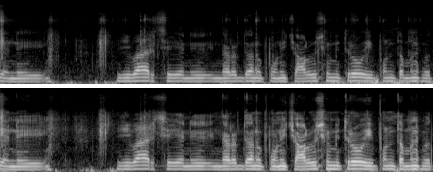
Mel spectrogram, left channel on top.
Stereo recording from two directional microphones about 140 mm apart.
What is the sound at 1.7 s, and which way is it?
Speech, 5° left (ahead or behind).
